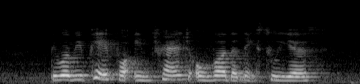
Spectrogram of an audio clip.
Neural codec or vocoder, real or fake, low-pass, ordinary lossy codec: none; real; 7.2 kHz; none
